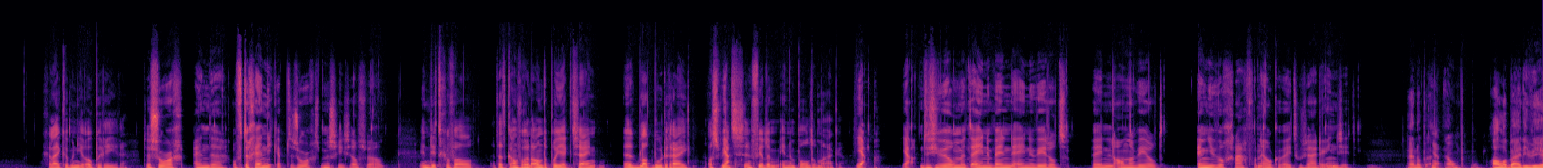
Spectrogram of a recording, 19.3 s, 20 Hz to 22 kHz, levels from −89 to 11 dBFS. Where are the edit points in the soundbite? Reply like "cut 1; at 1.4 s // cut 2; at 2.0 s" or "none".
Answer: none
